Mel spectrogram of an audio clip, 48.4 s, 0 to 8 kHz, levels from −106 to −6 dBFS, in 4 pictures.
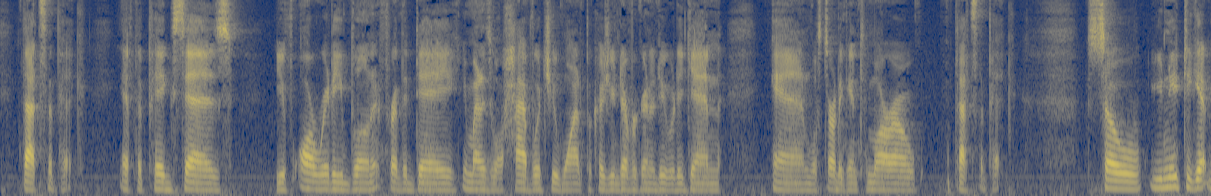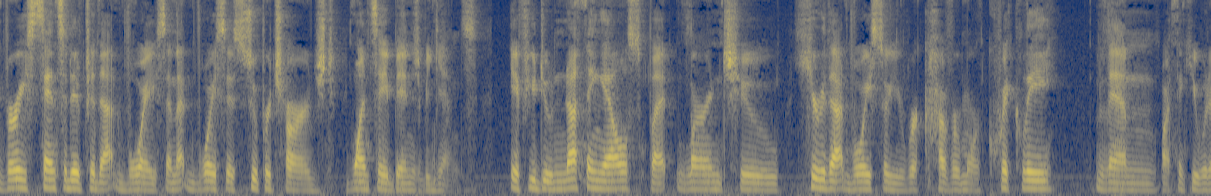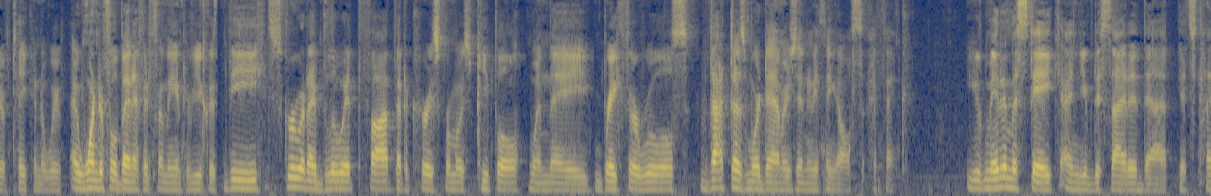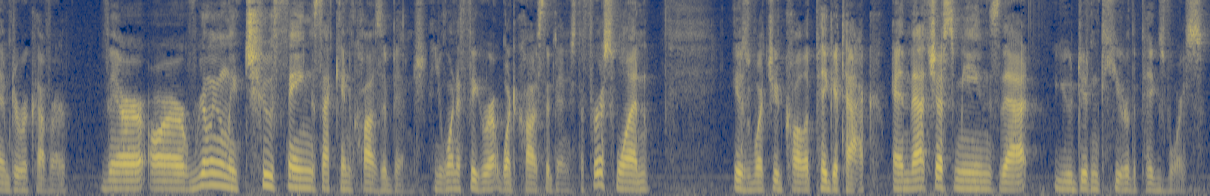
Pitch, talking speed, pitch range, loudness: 115 Hz, 205 wpm, 105-120 Hz, -29 LUFS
